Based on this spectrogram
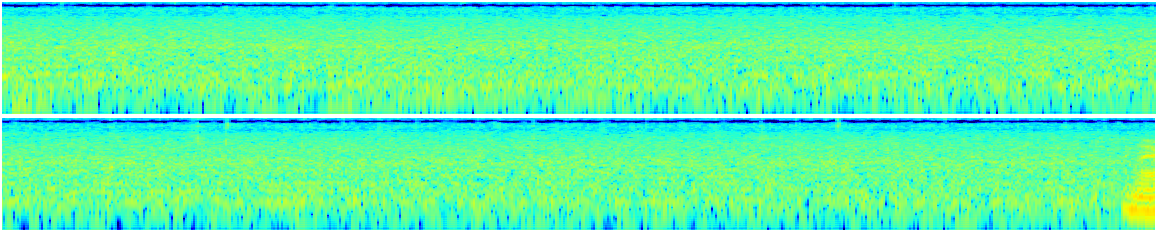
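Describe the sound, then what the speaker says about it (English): Steady, even rush of water falling down a small backyard waterfall, holding the same level the whole time. No voices and no other sounds. "all that water from up there will be trickling down."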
